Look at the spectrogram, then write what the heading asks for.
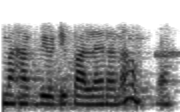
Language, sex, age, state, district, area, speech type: Hindi, female, 30-45, Madhya Pradesh, Harda, urban, conversation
